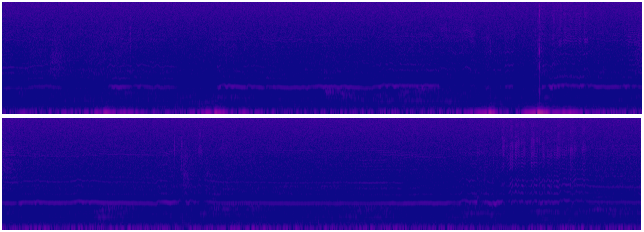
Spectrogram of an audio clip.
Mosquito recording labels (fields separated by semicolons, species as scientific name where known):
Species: Anopheles funestus s.s.; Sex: female; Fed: unfed; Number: one; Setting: cup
